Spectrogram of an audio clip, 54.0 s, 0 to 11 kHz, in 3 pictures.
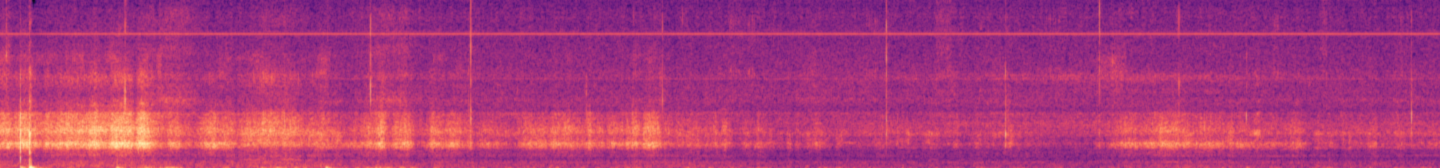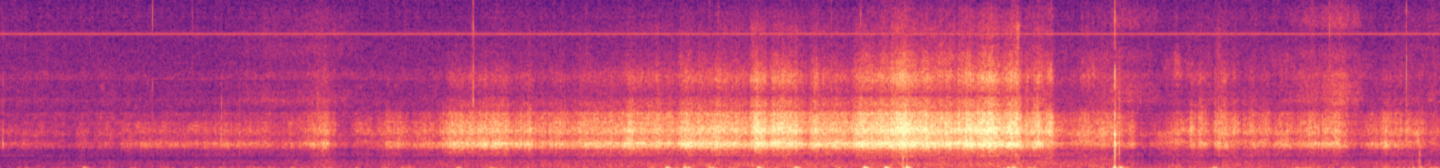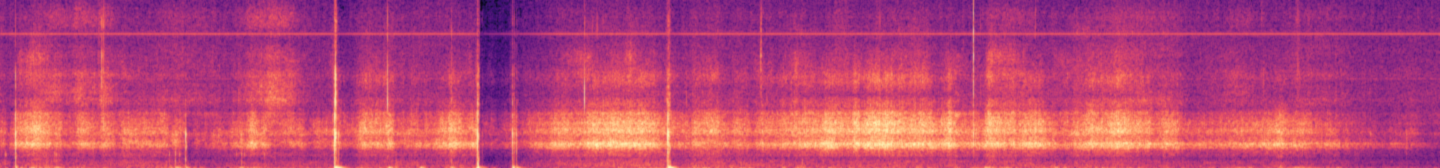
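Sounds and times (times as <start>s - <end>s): wind thumps on microphone: 0.0s - 11.3s, 20.7s - 53.8s
skis swishing through snow: 19.0s - 53.7s.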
